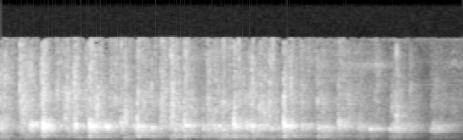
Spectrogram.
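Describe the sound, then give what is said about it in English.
An audience claps steadily, a dense wash of many hands that holds for a few seconds, then thins slightly toward the end. No one speaks over it. “You can clap for that if you like that.”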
